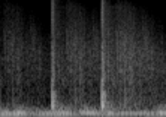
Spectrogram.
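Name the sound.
three gunshots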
